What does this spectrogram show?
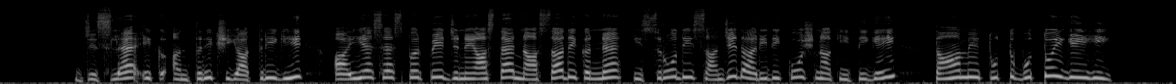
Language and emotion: Dogri, surprised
